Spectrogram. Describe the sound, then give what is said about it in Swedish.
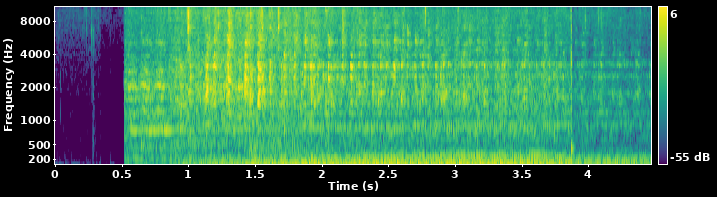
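The six-cylinder engine of an American four-door police sedan, 145 horsepower and 225 cubic inches, cranks and fires up abruptly after a brief silence, then settles into a loud, steady, rumbling idle, with no one speaking. “amerikanska fyrdörrarsedanen passade bra med att både jaga flyende busar i och ta hand om fyllerister eftersom den hade ett rejält baksäte och en stark sexcylindrig motor på 145 hästar och 225 cubic inches.”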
